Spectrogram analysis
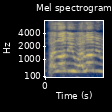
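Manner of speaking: very high, tearful declaration; choked up. Real, not acted. Wife as her husband starts to disappear, high and tearful. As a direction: cry out love while welling up. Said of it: "I'm getting emotional now".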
